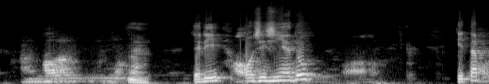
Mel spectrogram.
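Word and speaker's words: الله: Allah. Nah, jadi posisinya itu kita pengucapan huruf lam awalnya kan ujung lidah saja ya. La la la gitu ya. Nah, ketika pengucapan apa? Lafzul jalalah itu lidahnya itu melebar.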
